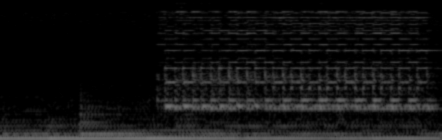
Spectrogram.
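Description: A telephone rings steadily with a bright electronic trill, sustained and fairly quiet, heard alone with no one talking.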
